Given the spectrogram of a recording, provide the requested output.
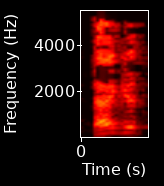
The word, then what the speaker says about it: agate: And the third row, a ligure, and an agate, and an amethyst. Agate, okay, thank you. I was taught if it's got an E at the end of it, it's long A.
